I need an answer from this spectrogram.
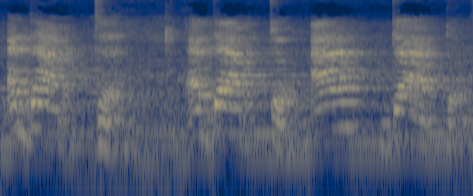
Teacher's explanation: So that A itself is a complete syllable, so that it is a first syllable and the second syllable is da, a da. So you should use stress on second syllable.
